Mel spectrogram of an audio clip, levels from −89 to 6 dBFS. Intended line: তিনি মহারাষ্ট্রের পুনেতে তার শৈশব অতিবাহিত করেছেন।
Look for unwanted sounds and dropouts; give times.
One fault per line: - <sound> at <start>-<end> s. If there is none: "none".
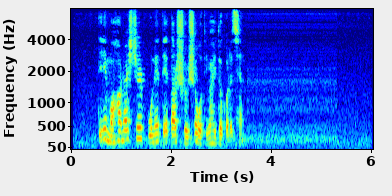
none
